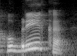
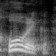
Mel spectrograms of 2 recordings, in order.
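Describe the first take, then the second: First: The stress is on the second syllable. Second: The stress is on the first syllable. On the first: The speaker calls it right. "é uma rubrica" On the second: The speaker calls it wrong. "não uma rúbrica"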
